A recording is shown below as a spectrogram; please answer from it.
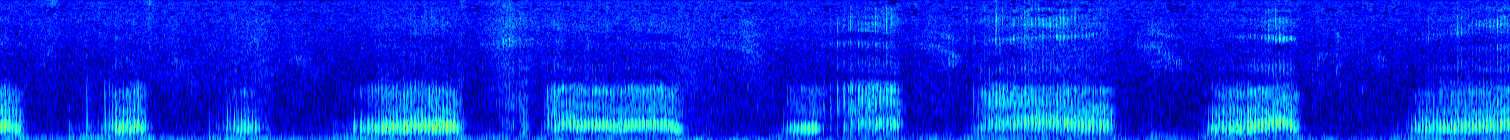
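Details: Cat purring inside a room, a continuous low vibrating rumble broken into repeated bursts roughly every second and a half, the phrases of uneven length with short silent gaps between them as the animal breathes.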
